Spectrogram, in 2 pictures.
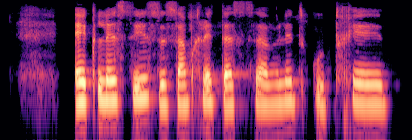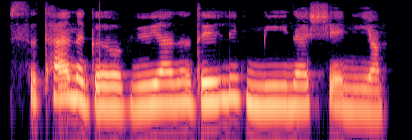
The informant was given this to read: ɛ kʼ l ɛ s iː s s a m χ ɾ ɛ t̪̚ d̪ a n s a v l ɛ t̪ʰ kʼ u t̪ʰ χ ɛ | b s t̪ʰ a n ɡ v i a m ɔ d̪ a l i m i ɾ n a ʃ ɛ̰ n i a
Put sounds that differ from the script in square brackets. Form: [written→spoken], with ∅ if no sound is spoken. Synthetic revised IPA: ɛ kʼ l ɛ s iː s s a m χ ɾ ɛ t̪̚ d̪ a [n→∅] s a v l ɛ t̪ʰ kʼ u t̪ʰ χ ɛ | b s t̪ʰ a n ɡ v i a [m→n] ɔ d̪ [a→ɛ] l i m i [ɾ→∅] n a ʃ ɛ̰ n i a

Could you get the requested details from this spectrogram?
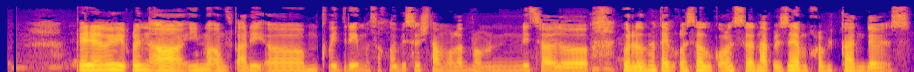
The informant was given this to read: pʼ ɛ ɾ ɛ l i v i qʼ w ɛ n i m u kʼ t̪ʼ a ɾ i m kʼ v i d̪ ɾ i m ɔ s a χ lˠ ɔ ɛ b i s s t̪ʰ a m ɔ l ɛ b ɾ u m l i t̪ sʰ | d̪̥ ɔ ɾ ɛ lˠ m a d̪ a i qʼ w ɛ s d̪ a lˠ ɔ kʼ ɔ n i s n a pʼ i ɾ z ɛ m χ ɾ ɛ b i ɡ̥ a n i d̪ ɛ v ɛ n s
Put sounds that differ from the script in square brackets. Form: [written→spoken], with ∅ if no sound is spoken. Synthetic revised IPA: pʼ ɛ ɾ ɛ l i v i qʼ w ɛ n i m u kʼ t̪ʼ a ɾ i m kʼ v i d̪ ɾ i m ɔ s a χ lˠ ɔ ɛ b i s [s→ʃ] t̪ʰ a m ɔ l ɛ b ɾ [u→ɔ] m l i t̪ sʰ | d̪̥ ɔ ɾ ɛ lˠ m a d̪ a i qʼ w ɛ s d̪ a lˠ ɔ kʼ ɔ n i s n a pʼ i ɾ z ɛ m χ ɾ ɛ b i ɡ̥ a n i d̪ ɛ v ɛ n s

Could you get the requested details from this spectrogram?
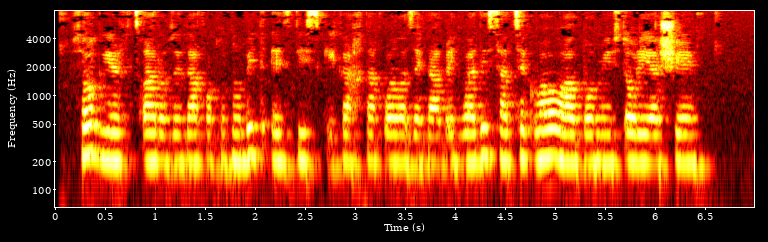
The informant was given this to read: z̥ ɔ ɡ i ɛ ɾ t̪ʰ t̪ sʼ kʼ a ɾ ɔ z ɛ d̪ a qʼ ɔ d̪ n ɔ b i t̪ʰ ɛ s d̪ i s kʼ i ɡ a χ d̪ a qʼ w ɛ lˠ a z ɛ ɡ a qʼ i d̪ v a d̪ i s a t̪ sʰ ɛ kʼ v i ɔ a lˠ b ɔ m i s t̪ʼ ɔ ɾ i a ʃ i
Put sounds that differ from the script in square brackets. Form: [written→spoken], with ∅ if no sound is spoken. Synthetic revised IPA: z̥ ɔ ɡ i ɛ ɾ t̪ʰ t̪ sʼ [kʼ→qʼ] a ɾ ɔ z ɛ d̪ a qʼ ɔ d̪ n ɔ b i t̪ʰ ɛ s d̪ i s kʼ i ɡ a χ d̪ a qʼ w ɛ lˠ a z ɛ ɡ a qʼ i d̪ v a d̪ i s a t̪ sʰ ɛ kʼ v [i→a] ɔ a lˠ b ɔ m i s t̪ʼ ɔ ɾ i a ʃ i

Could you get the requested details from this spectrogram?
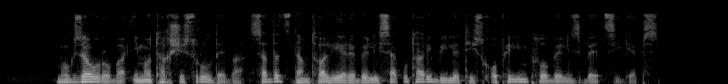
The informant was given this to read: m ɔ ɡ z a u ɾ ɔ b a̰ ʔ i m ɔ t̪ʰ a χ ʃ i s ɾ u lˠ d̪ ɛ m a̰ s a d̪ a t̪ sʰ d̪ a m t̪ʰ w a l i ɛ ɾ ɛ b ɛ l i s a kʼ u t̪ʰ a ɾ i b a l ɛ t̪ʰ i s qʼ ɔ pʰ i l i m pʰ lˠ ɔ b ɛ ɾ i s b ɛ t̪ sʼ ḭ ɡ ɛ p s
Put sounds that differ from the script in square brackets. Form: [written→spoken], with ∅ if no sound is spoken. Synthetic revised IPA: m ɔ ɡ z a u ɾ ɔ b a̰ ʔ i m ɔ t̪ʰ a χ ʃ i s ɾ u lˠ d̪ ɛ [m→b] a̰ s a d̪ a t̪ sʰ d̪ a m t̪ʰ w a l i ɛ ɾ ɛ b ɛ l i s a kʼ u t̪ʰ a ɾ i b [a→i] l ɛ t̪ʰ i s qʼ ɔ pʰ i l i m pʰ lˠ ɔ b ɛ [ɾ→l] i s b ɛ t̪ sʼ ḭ ɡ ɛ p s

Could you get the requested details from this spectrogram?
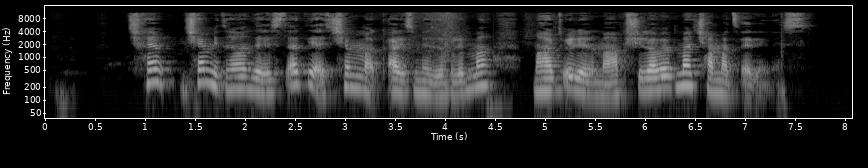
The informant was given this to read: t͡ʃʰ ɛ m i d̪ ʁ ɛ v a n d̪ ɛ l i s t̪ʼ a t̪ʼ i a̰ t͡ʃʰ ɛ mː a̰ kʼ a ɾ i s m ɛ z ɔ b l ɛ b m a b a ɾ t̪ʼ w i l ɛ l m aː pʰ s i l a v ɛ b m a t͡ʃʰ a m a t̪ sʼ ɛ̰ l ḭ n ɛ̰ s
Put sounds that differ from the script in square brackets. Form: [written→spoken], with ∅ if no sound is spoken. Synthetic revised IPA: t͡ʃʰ ɛ m i d̪ ʁ ɛ v a n d̪ ɛ l i s t̪ʼ a t̪ʼ i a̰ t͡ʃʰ ɛ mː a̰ kʼ a ɾ i s m ɛ z ɔ b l ɛ b m a [b→m] a ɾ t̪ʼ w i l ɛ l m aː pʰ [s→ʃ] i l a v ɛ b m a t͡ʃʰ a m a t̪ sʼ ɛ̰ [l→ɾ] ḭ n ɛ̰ s

